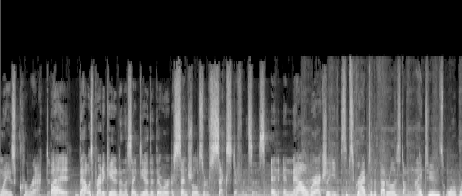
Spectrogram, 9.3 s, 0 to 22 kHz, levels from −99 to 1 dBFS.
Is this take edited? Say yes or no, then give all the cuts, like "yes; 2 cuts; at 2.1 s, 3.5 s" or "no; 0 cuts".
yes; 2 cuts; at 0.8 s, 6.8 s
